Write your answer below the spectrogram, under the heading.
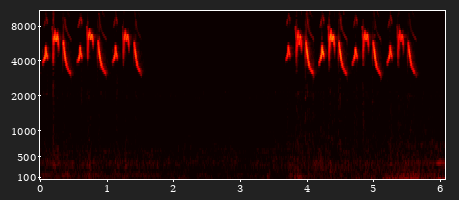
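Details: Cinereous tit, 'gacor ngerol' rolling song intended to make other songbirds sing: a few sharp falling whistles, two seconds of silence, then a renewed run of bright repeated notes about twice a second.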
